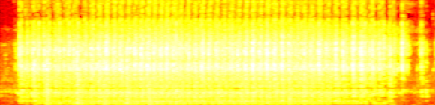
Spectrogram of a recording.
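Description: A sewing machine runs continuously, close and steady with a fast, even mechanical rattle, as it stitches along the edge of a blouse neck strip, then slows and stops near the end.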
